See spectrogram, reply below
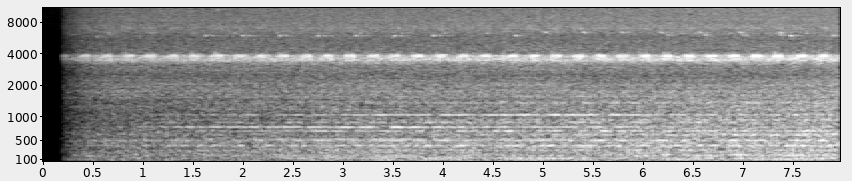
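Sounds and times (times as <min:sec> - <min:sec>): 
crickets trilling outside at night: 0:00.2 - 0:07.9.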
